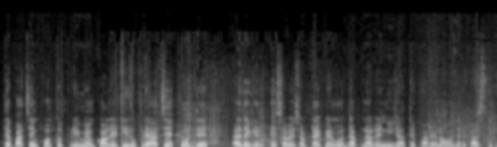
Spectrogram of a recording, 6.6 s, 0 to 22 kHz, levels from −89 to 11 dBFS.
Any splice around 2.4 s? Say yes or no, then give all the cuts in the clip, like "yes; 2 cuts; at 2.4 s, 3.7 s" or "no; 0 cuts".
yes; 1 cut; at 2.4 s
